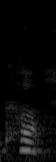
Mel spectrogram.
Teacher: घ जो है ग जो है घोष है, अल्प प्राण है। घ जो है घ तो महाप्राण है, अच्छी खासी वायु जो है बाहर निकलती है और क्या है घोष है घ, ठीक है।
